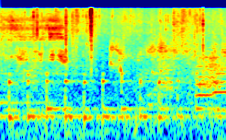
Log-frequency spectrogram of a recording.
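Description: Soft background music of held, stepping notes over a rapid, irregular patter of crackles from leaves and twigs rustling as macaques move through the tree branches.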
